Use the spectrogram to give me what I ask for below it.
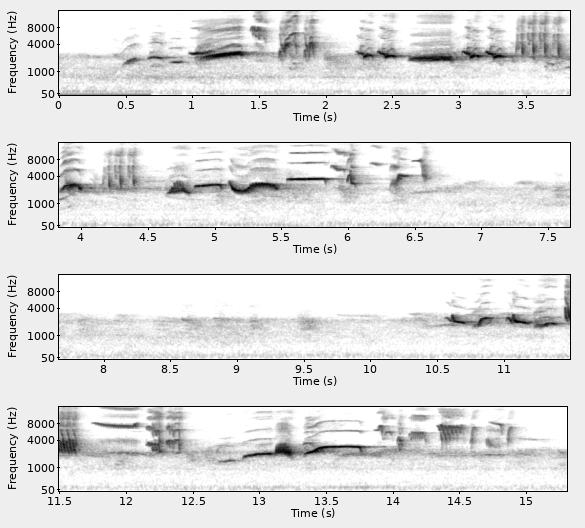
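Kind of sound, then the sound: bird, house sparrows chirping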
